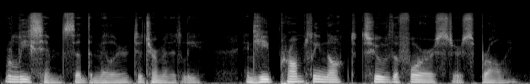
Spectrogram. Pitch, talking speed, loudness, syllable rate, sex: 100 Hz, 170 wpm, -19 LUFS, 5.6 syllables/s, male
